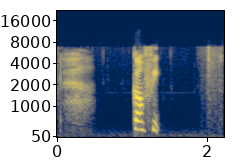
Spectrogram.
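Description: A young woman speaks a few calm words nearby.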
